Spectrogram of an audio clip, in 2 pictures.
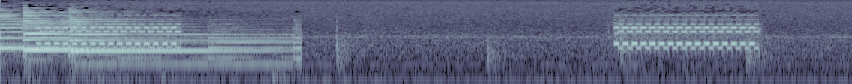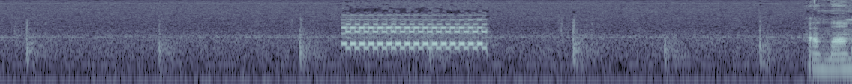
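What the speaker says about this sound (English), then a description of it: "Mom, get the phone, hurry up." A telephone rings in the video game Nancy Drew: The Silent Spy, two clear electronic ring bursts a few seconds apart following music at the start, with faint background ambience between rings.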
